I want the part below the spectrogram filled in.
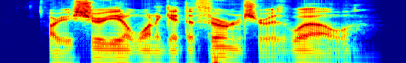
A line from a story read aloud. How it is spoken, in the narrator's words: Calamity grunted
